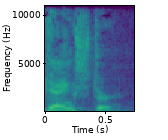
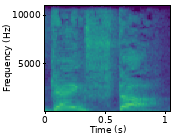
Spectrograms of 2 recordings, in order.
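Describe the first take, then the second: First: The final r sound is pronounced. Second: The final r sound is dropped. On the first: The speaker calls it wrong. "not gangster" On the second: The speaker calls it right. "it was gangsta"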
